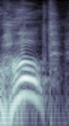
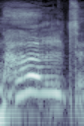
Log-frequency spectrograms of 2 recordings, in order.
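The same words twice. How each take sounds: First: Mock yell in a plain American accent, pitched up; standard American accent. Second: High-pitched yell in a German accent. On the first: Director imitating his actor's take, American-accented yell. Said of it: "said it in a standard American, American accent". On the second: Shown as a demonstration. Director dubbing the Gestapo agent, German-accented yell. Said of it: "that's my voice saying".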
